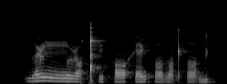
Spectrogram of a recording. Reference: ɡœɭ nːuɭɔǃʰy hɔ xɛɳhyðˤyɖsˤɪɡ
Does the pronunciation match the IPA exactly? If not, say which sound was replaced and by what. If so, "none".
ɪ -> y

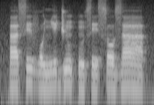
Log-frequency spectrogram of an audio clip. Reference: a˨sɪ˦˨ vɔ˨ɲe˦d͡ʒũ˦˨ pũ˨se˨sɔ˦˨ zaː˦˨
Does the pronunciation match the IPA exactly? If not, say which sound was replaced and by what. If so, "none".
none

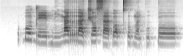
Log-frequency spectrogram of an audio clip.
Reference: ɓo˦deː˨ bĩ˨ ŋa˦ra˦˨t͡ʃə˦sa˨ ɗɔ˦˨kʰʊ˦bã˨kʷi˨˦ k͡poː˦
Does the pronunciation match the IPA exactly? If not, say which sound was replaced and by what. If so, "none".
ə˦ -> ɔ˦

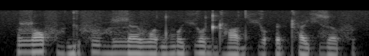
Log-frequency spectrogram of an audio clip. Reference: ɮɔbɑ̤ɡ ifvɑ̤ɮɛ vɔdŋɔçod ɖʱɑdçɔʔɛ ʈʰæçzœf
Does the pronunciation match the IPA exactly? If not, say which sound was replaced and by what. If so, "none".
b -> f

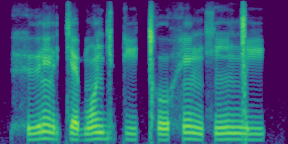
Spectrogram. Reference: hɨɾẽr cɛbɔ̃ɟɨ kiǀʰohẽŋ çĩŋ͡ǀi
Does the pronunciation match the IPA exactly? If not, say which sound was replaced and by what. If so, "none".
none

